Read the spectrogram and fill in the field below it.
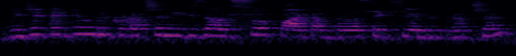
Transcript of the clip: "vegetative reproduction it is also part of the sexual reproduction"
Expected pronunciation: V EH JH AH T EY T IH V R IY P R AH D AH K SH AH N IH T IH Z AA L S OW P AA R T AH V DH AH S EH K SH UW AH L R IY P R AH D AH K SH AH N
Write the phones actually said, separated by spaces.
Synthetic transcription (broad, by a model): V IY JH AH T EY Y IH R IY P R AH D AH K SH AH N IH T IH Z AA L S OW P AA R T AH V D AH S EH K S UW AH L R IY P R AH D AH K SH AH N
